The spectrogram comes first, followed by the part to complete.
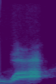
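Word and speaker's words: は: huruf H tapi kenapa dibaca menjadi wa karena dia berfungsi sebagai partikel menjadi partikel itu kayak kalo bahasa Inggris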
